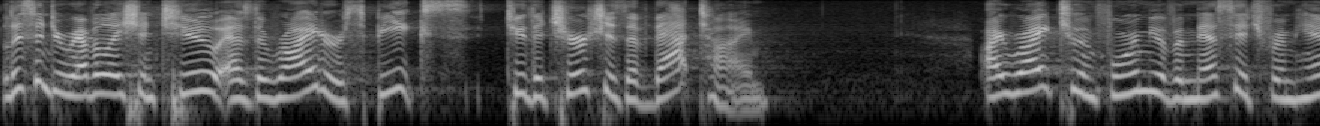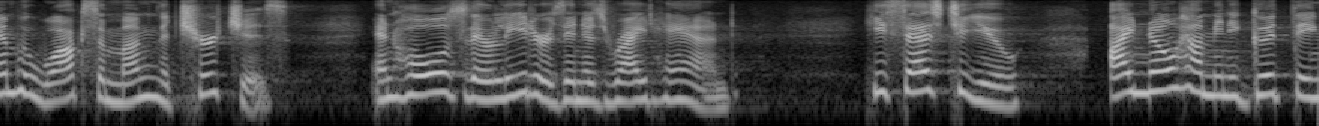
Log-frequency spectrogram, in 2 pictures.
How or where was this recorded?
large echoing room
